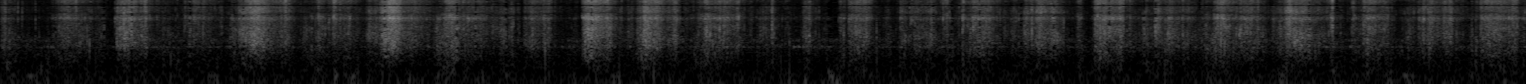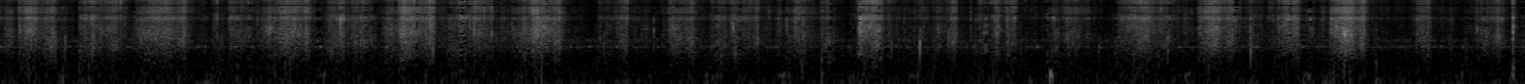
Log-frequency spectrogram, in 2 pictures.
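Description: Footsteps through a thick layer of dry fallen leaves, each step a short rustle, coming irregularly at roughly one a second.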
